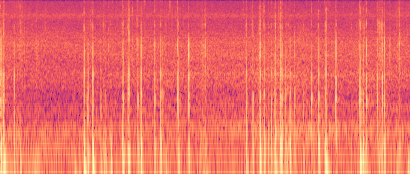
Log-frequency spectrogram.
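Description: Fingertips scratch and tap across the raised nubs of a thin, flexible blue rubber pet hair grooming glove held close to the mic. The result is a quiet, irregular patter of short, dry, crackly taps and scrapes, heavy in low thumps with brief bright clicks, over a faint steady hiss.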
